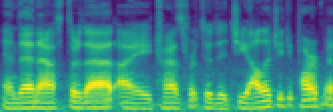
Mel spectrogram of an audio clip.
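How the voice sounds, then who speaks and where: With a fairly low pitch and a dark, mellow tone, a man talks at a moderate pace, his voice dropping into vocal fry. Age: 60s. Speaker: former uranium miner and community activist. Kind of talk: testimony. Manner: halting.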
